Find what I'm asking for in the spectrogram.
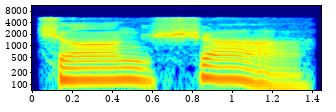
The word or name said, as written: Changsha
